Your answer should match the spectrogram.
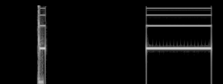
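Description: A short click with a brief chirp, then after a pause a single steady electronic beep lasting almost a second, an answering machine tone as its messages are played back. Clear, no talking.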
